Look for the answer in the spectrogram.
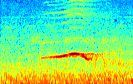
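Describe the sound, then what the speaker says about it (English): A single hooting bird call rises and falls once from up in a tree in Singapore, heard faintly at a distance over a quiet outdoor background. "Hear that bird?"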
